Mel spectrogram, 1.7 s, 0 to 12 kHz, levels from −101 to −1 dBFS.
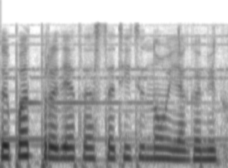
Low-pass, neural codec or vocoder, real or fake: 7.2 kHz; none; real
